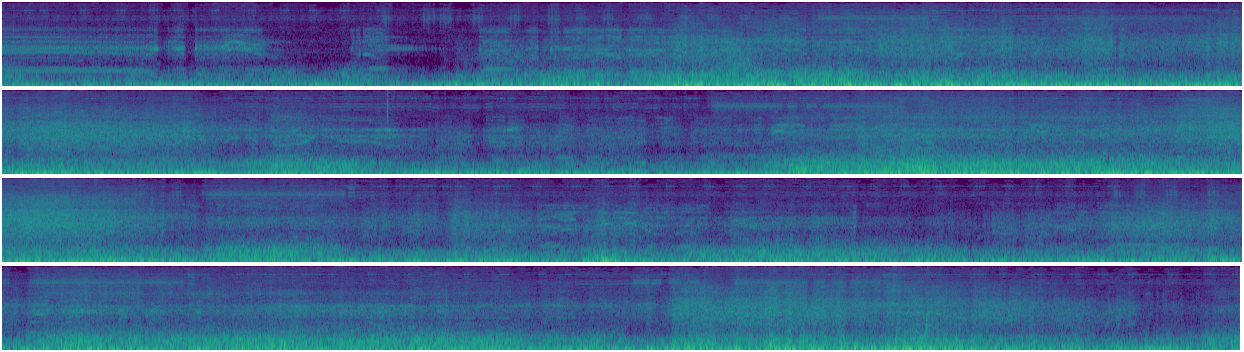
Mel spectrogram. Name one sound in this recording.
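Strong wind rushes and buffets loudly past a microphone.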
